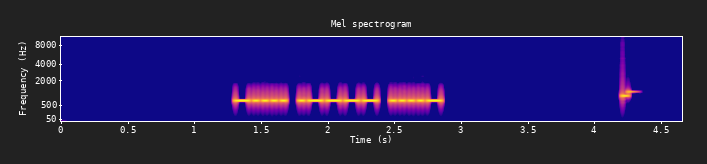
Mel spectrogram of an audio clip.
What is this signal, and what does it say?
Morse code, heard as a keyed tone, about 34 wpm, 700 Hz. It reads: 614
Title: Numbers - 3-Digit 35wpm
